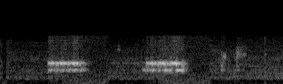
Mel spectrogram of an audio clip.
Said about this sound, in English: I hear a phone. Yeah, unfortunately, it's my second phone, and I don't know how to get it off.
